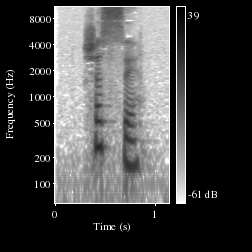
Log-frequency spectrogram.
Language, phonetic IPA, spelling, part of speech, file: Russian, [ʂɐˈsːɛ], шоссе, noun, Ru-шоссе.ogg
- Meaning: motorway; highway; freeway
